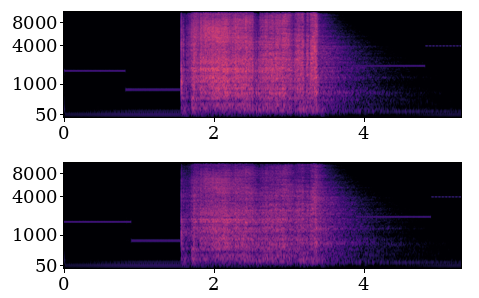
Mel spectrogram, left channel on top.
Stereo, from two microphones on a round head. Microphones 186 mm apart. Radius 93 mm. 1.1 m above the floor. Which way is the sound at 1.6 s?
40° left (ahead or behind).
